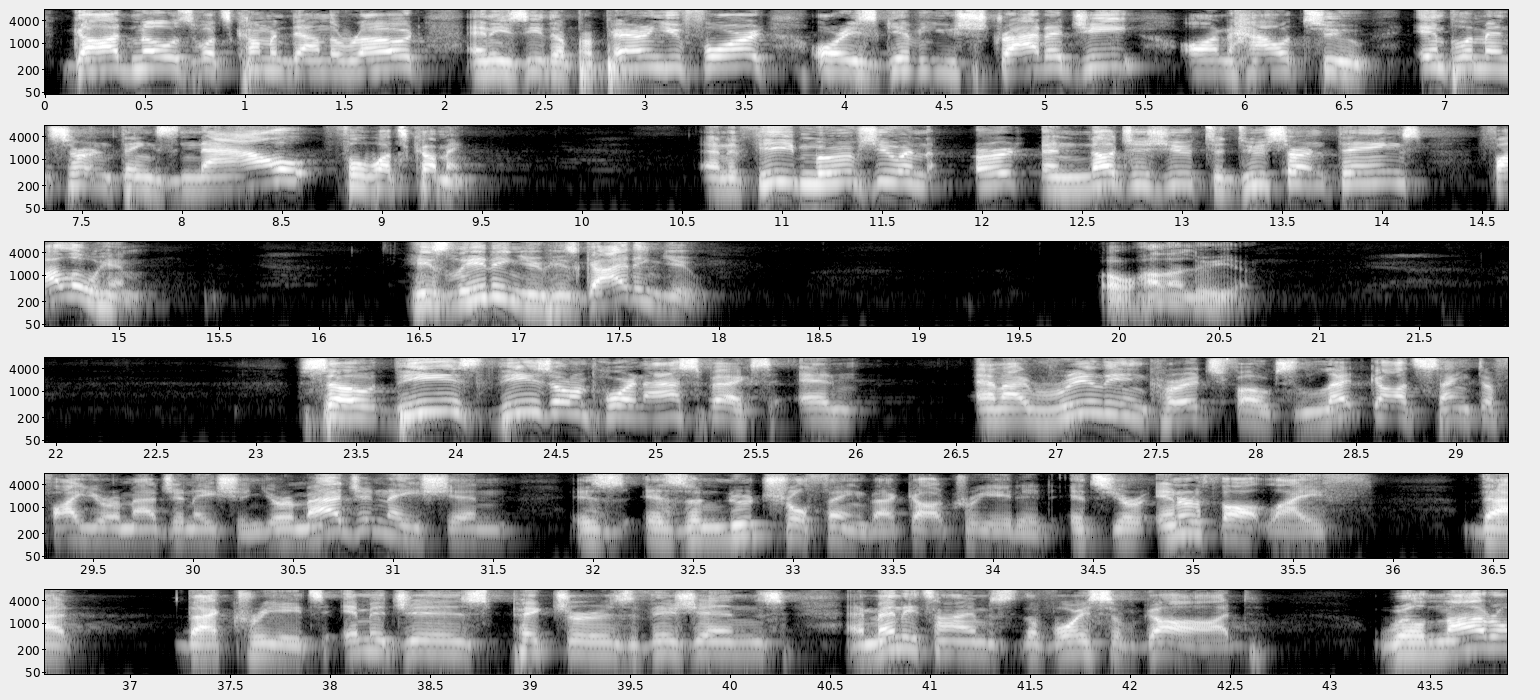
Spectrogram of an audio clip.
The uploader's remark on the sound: a powerful message spoken at our Voice of Freedom Prophetic Conference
